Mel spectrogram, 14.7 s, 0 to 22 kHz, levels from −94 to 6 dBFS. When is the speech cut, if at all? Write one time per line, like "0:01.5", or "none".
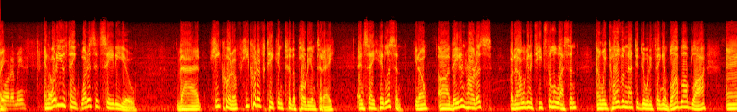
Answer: none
